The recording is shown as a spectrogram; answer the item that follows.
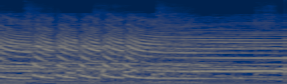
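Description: Loud horn-like blare with several pitches sliding downward together, over a deep steady bass tone that comes in about half a second in.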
